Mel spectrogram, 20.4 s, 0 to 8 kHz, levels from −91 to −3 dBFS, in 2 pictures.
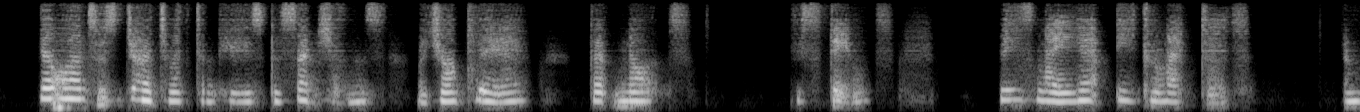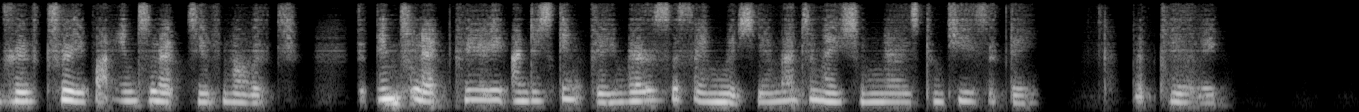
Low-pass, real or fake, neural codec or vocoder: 7.2 kHz; fake; codec, 44.1 kHz, 0.9 kbps, DAC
